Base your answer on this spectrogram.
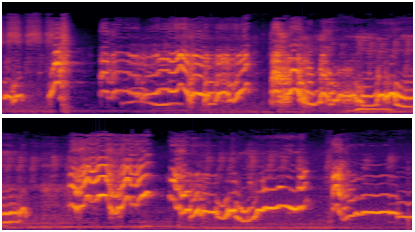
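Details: House dog reacting to a stray cat, making unusual noises: a series of wavering, yodel-like howls and whines, rising and falling in pitch, in bursts of one to two seconds with short breaks between.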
